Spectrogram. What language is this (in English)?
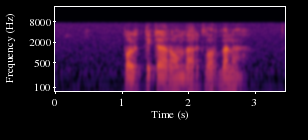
Afrikaans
